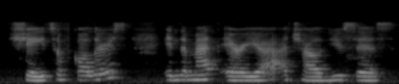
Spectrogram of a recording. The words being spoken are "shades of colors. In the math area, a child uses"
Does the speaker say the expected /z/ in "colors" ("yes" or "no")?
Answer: no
